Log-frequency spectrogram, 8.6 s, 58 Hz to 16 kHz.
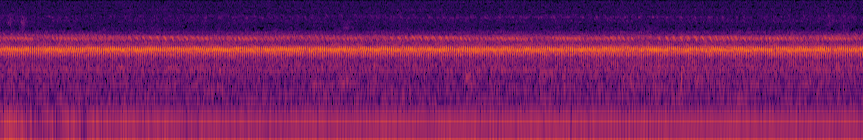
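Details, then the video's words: Gippsland, Australia, at dusk: many cicadas producing a constant shrill drone layered with a beating, vibrating higher tone, recorded in 3D, with a low steady hum beneath the whole chorus. "Cicadas at dusk"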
